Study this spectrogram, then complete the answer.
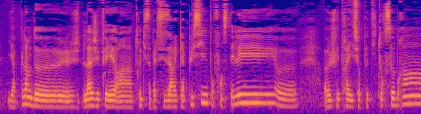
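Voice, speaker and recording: A woman speaks in a very deep, low voice. Light background noise can be heard. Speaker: voice actress guest. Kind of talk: interview answer. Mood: cheerful, pleased. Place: hall. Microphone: handheld.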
